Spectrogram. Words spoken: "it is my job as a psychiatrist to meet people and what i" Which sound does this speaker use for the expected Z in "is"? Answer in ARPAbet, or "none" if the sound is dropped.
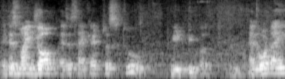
Z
